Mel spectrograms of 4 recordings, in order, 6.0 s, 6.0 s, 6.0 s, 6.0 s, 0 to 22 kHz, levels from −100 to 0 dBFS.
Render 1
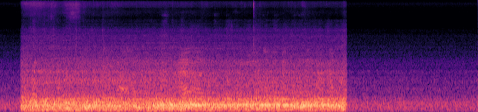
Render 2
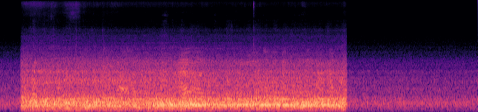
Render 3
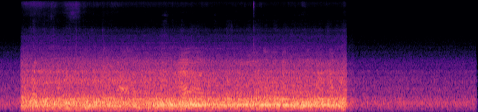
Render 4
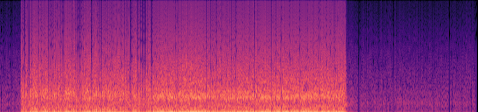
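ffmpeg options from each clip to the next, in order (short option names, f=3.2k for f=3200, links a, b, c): -filter_complex "[0:a]acrossover=split=270 2700:gain=0.178 1 0.158[a][b][c];[a][b][c]amix=inputs=3:normalize=0,volume=4.5dB"
-af "aecho=1:1:95:0.106"
-af "acrusher=bits=4:dc=4:mix=0:aa=0.000001,aeval=exprs='abs(val(0))':c=same,volume=-4dB"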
